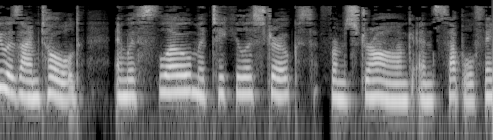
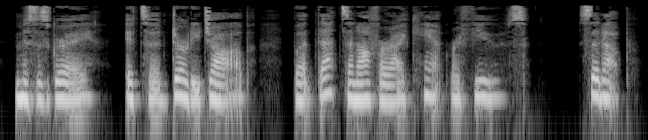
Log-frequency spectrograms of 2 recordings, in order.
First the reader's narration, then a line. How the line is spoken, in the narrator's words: he orders, his voice husky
